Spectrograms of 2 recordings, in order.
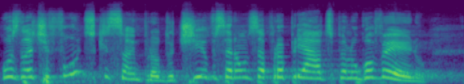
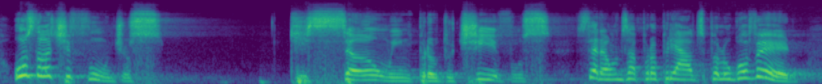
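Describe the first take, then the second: First: The clause runs on with no pauses around it. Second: Short pauses set off the clause 'que são improdutivos'. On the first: Only the unproductive estates will be expropriated. "Olha como é que eu leio o período de baixo" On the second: All the estates are unproductive and will be expropriated. "Olha como eu leio o período de cima"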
